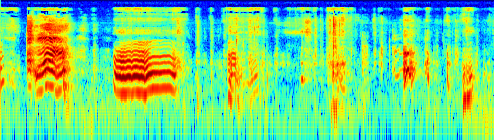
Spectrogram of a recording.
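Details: Pet dogs making odd vocalisations: a sharp yelp-like whine, then a sustained, steady, nasal howl of about a second, followed by several shorter broken whimpers and squeaks, indoors.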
